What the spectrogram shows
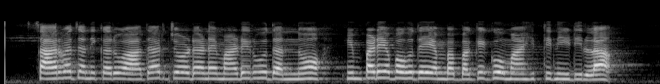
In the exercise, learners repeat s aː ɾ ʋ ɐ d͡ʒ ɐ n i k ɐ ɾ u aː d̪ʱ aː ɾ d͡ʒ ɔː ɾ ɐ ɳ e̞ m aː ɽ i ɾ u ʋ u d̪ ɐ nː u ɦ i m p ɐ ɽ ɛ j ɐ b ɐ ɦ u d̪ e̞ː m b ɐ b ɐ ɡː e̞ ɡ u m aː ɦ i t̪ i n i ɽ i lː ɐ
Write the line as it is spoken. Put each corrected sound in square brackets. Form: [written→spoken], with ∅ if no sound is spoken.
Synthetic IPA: s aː ɾ ʋ ɐ d͡ʒ ɐ n i k ɐ ɾ u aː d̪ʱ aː ɾ d͡ʒ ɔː [ɾ→ɽ] ɐ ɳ e̞ m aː ɽ i ɾ u ʋ u d̪ ɐ nː u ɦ i m p ɐ ɽ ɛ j ɐ b ɐ ɦ u d̪ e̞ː m b ɐ b ɐ ɡː e̞ ɡ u m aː ɦ i t̪ i n [i→iː] ɽ i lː ɐ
